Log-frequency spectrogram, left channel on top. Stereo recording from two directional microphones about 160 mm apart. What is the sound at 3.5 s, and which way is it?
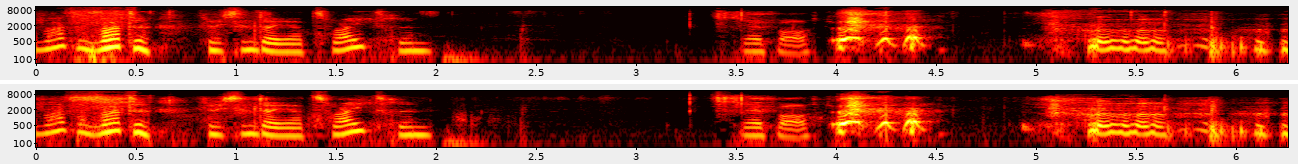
Speech, 20° right (ahead or behind).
